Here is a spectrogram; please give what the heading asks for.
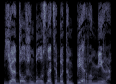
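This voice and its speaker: A woman reading aloud, voicing a furious, protective brother who shouts and swears insistently over the phone. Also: medium pitch, fairly even intonation, fast talker, no room sound, studio quality, lightly acted.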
